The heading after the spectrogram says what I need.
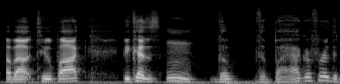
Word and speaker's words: Tupac: it's pronounced yeah EXA it would be like Tupac or something like that it wouldn't be tup pack I thought you were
